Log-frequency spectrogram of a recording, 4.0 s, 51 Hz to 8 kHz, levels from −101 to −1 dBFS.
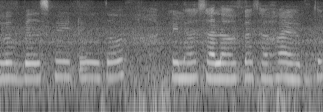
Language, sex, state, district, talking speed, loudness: Telugu, female, Andhra Pradesh, Srikakulam, 120 wpm, -31 LUFS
